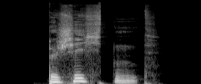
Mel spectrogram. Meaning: present participle of beschichten
- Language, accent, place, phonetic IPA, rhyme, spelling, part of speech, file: German, Germany, Berlin, [bəˈʃɪçtn̩t], -ɪçtn̩t, beschichtend, verb, De-beschichtend.ogg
